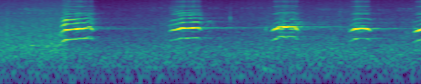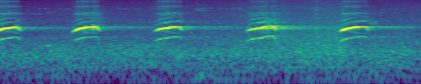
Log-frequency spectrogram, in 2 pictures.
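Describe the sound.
A red goshawk calls in a series of nine sharp, high, slurred screeching notes. They come at a fairly steady rhythm of about one per second, each call standing out clearly.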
